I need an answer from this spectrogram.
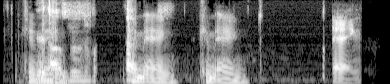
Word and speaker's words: Ng: pronounce her last name? Kim Yeah, Ang.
